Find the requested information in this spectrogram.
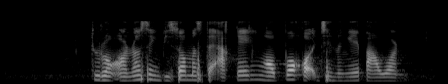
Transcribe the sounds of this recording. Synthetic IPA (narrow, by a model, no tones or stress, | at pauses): d̪̥ṳɾʊŋɔnɔsɪŋb̥i̤sɔməst̪ɛ̰ʔa̰keŋɔpɔkɔ̰ʔd̥ʒ̥ə̤nəŋepawɔn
